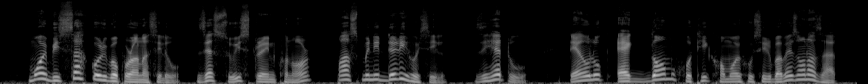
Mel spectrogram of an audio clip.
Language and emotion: Assamese, surprised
